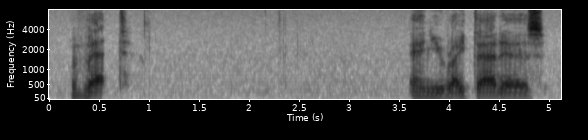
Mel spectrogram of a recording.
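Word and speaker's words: ב: And in that case, without the dogish, it is pronounced Vet.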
